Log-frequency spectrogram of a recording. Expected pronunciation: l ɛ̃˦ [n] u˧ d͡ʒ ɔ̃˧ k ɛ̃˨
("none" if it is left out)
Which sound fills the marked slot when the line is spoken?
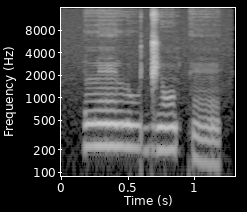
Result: l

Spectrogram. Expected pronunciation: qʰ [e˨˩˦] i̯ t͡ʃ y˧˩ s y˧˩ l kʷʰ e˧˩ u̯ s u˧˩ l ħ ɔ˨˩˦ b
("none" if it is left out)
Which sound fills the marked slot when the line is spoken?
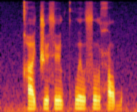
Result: e˨˩˦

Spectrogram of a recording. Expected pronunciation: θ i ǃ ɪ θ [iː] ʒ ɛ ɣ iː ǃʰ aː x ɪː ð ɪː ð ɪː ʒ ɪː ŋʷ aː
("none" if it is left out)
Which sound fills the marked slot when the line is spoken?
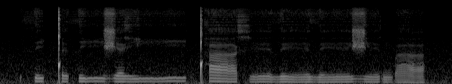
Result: iː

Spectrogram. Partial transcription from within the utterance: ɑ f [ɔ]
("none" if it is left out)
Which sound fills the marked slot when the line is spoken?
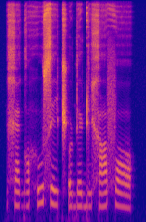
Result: ɔ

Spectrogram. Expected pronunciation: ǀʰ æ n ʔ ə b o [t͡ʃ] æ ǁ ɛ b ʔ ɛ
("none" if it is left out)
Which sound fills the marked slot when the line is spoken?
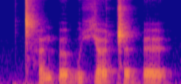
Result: ç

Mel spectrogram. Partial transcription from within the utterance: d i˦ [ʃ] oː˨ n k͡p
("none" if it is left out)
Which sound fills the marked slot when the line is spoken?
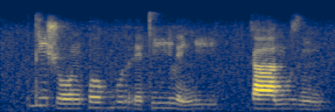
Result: ʃ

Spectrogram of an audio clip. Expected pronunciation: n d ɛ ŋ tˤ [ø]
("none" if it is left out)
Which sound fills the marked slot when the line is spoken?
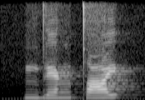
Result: e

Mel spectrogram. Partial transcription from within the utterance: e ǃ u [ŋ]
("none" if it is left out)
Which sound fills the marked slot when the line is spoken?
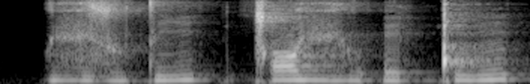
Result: ŋ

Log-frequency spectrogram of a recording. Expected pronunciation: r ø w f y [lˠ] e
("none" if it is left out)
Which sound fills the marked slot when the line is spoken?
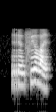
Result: lˠ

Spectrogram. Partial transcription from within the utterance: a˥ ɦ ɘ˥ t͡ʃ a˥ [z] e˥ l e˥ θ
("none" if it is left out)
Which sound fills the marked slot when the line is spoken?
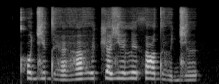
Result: ʑ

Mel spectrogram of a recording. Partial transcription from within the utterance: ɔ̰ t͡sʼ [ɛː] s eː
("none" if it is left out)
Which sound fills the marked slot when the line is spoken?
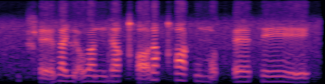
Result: ɛː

